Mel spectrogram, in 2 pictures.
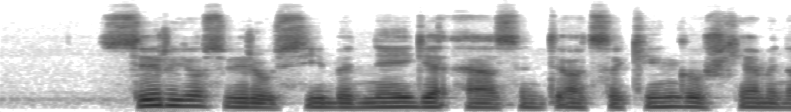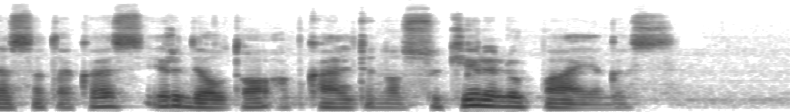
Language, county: Lithuanian, Vilnius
